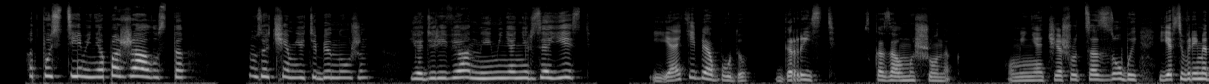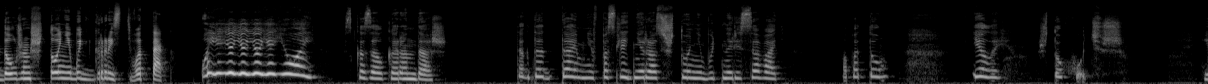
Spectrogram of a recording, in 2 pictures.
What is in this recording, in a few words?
female russian voice over character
